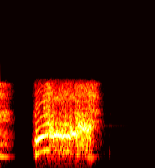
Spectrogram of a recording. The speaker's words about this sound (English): Uh oh, Flippy's got to sneeze. Oh, I'm gonna record this. Ready?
